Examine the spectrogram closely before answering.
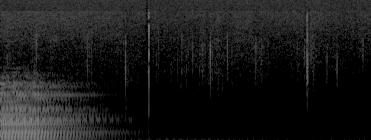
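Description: An acoustic guitar chord rings out and quickly fades.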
